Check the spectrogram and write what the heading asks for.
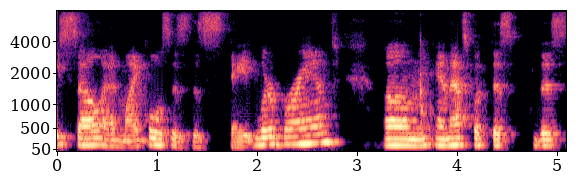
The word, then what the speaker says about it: Staedtler: The brand that we sell at Michael's is the Staedtler brand.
